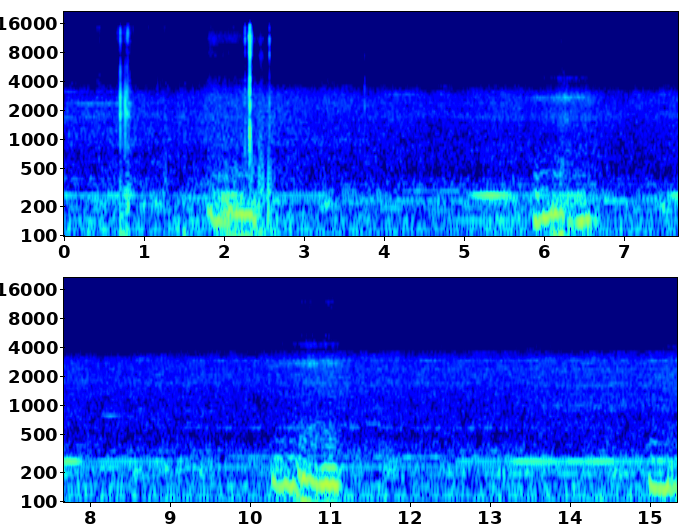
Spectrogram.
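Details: Snoring from Dixie, a pet dog: three low, throaty snores spaced about four seconds apart, with a few sharp clicks and rustles near the start and a quiet indoor background.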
